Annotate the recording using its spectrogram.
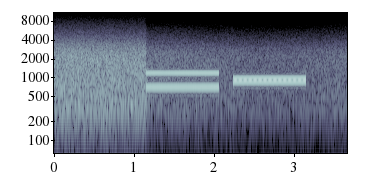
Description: Aircraft SELCAL, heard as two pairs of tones, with radio static. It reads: JQ-LM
